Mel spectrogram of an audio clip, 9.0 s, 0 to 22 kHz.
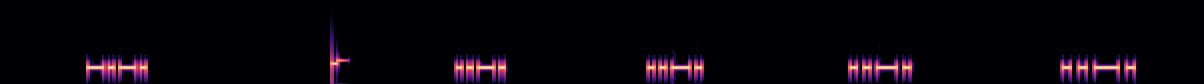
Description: Morse code, heard as a keyed tone, about 27 wpm, spaced as for 7 wpm, 700 Hz. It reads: C FFFF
